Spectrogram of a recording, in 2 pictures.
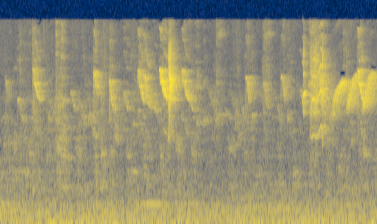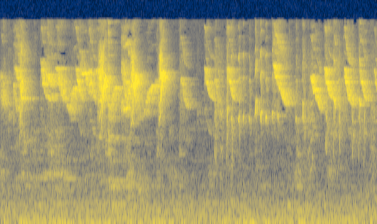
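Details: Javan pied starling in vigorous song, starting with scattered chirps and building into a continuous rapid chatter of rasping, squeaky and whistled notes that stay high-pitched and busy to the end.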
